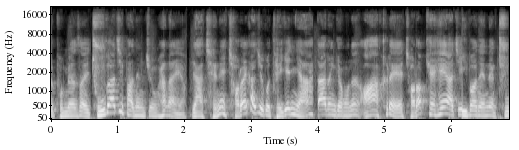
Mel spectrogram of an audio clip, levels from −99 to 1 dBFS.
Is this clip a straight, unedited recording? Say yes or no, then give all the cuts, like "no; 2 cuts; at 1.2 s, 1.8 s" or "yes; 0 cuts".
no; 2 cuts; at 3.9 s, 6.2 s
